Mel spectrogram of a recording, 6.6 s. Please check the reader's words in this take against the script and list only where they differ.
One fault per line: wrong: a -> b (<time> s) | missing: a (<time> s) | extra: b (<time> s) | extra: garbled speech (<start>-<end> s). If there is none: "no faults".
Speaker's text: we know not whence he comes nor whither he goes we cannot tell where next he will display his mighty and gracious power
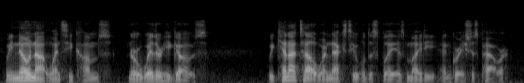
no faults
